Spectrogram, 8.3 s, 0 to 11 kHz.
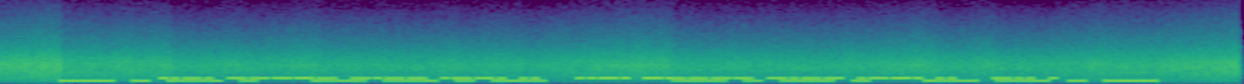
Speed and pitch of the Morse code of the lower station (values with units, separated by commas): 10 wpm, 540 Hz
